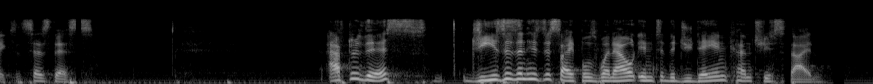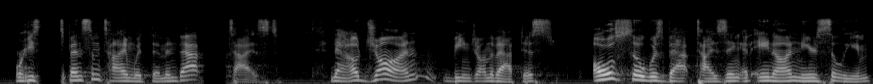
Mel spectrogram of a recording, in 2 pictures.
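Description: From 7.23 to 8.45 s, repeated stalls (stutter) break up the sound. Packets arrived later than they were played, so the jitter buffer kept running dry. About a dozen brief holds, the longest 119 ms, add up to 315 ms, roughly a quarter of the span. Each hold repeats the last sound, so the audio drags and hiccups. On a spectrogram, short smeared or repeated slices interrupt the texture, and the waveform shows small stretched plateaus.

A call audio freeze follows at 9.10 to 9.35 s, and another at 10.75 to 11.00 s. Each lasts about 230 ms, most likely because packets were held up in transit. The final sound is extended as a fading buzz, then 160 ms and 190 ms of silence before the audio resumes where it stopped. The waveform shows a decaying tail and then a flat gap. The spectrogram shows a blurred band trailing into an empty column.

Between those two freezes, from 10.30 to 10.67 s, a jitter buffer slow-down stretches the audio by 48 ms, to 89% speed. 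To rebuild its reserve, the receiver repeated pitch periods, so sounds are drawn out at unchanged pitch. The spectrogram shows unchanged harmonic spacing with elongated features, and the waveform shows near-identical repeated cycles.

Jitter buffer speed-up then trims the audio at 13.54 to 14.01 s, at 107% speed with around 40 ms removed. It happens again from 14.69 to 17.40 s, at 106% speed with roughly 200 ms removed. Short pitch-period pieces were cut out, which makes the audio sound slightly hurried at the same pitch. On the spectrogram, events sit closer together while the harmonics stay put. Throughout the clip, the Opus call path's 8 kHz bandwidth appears as a clean ceiling on the spectrogram.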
